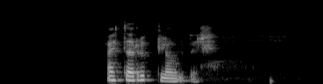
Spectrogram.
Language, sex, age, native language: Icelandic, female, 40-49, Icelandic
